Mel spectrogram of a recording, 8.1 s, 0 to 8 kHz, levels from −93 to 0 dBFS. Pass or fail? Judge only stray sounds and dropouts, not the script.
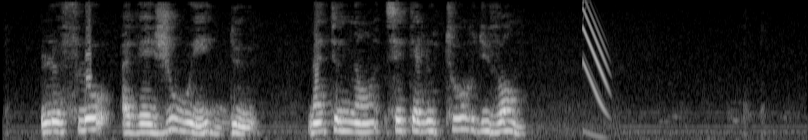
fail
